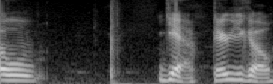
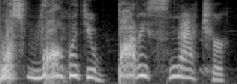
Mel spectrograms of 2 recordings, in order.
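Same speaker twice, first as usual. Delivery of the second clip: lightly voiced, higher mock accusing tone; mock accusation; 7 semitones higher than usual. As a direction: toss it out as a playful, higher accusation. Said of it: "I was like".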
